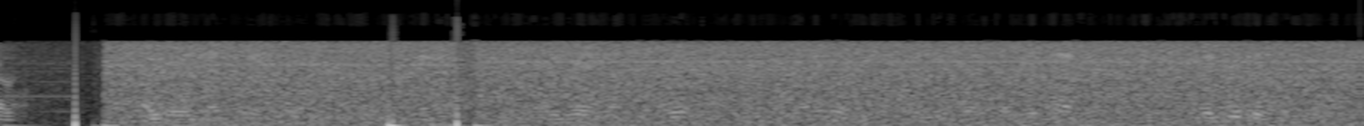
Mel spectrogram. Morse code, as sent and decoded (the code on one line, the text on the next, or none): none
